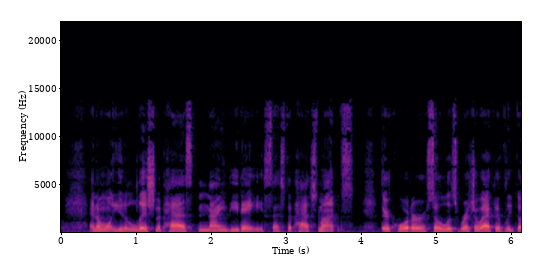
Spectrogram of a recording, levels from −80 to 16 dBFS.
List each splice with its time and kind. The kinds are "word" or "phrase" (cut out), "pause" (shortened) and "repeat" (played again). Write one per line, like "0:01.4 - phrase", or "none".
0:01.2 - phrase
0:03.4 - word
0:04.4 - phrase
